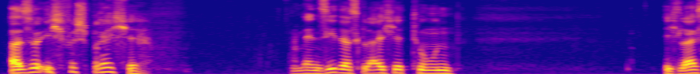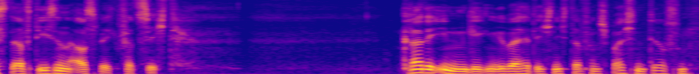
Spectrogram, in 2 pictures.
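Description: A man's voice: on the low side, normal speed, long pauses, no room sound. An actor playing a tormented, self-doubting man of seventy in love, speaking solemn literary German lines in a classic radio play. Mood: grave, pleading. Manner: solemn, literary, declamatory phrasing.

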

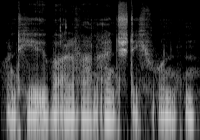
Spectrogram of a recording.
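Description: An actress playing a troubled woman haunted by experiments, in an intimate, breathy, halting radio drama monologue. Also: low voice, little pitch movement, no echo, exaggerated voice. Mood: hushed horror. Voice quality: breathy, whispery. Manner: slow, hushed, halting delivery. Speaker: actor.

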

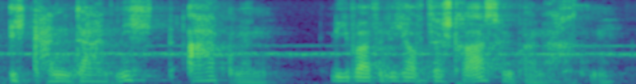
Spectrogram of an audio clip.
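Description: An actor playing an effusive young pupil in a radio drama, speaking in a florid, hesitant, imploring way. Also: male voice, mid-range voice, lively intonation, fast, slight background noise, lightly acted. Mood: desperate pleading. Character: pleading, effusive, insolent young male pupil.

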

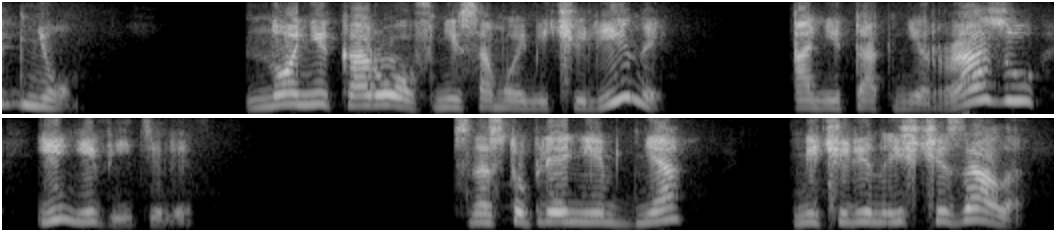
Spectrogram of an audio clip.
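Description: A woman narrating a fairy tale in a lively storytelling manner for an audiobook, slowing down for rhymed passages. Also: high voice, dry recording.

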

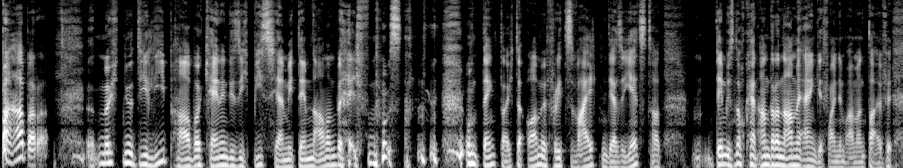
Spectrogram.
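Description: A man's voice: fairly low pitch, animated, moderate pace, few pauses, dry recording, natural voice. An actor playing a jovial, teasing baron and man about town in a German radio play, chatty, with little tag questions. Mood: gleeful, teasing.

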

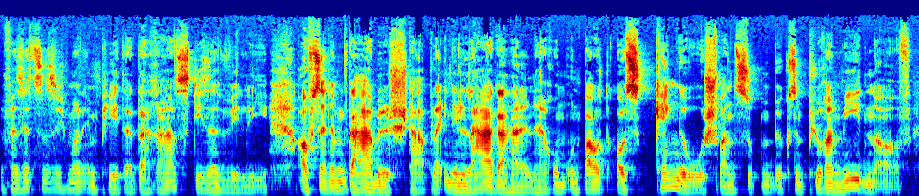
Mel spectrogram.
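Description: Husky, low-voiced, sardonic father. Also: normal speed, few pauses, pushed and bright, exaggerated voice. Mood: evasive. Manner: wordy, sardonic, deflecting, with hesitations. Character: evasive, ironic, verbose father defending his unconventional family. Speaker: actor in a radio play. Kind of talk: dialogue radio play acting in standard German.

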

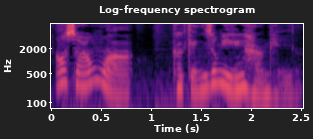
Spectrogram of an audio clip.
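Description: Blunt, lively Cantonese female friend. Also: mid-range voice, moderate pace, breathy edge. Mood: knowing, warning. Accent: Hong Kong Cantonese. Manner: emphatic, mixes in English words. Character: blunt, teasing, know-it-all female friend. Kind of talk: radio drama acting. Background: music.

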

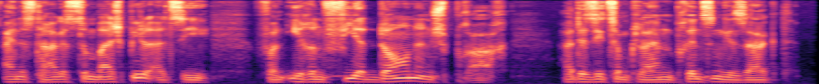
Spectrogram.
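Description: An actor playing a gentle, reflective storyteller, narrating a storybook radio play. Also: male voice, low-pitched, steady tone, a little slow, dry recording, studio quality. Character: reflective adult male narrator recalling a little friend.

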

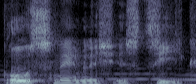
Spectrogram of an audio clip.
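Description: A man reciting the narration of a verse radio play in a measured, solemn way. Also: low-pitched, sing-song, faint music behind.

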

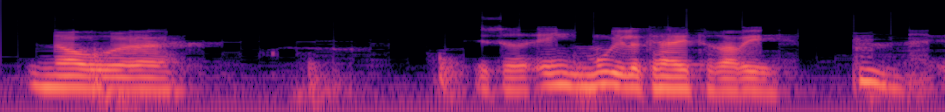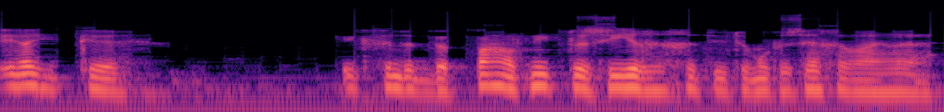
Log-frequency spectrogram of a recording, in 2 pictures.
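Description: Actor as a brusque, cynical army captain. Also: male voice, medium pitch, narrow, tinny audio, natural voice. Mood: awkward, offhand. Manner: hesitant hemming, offhand, dismissive. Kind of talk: 1960s Dutch radio play acting.

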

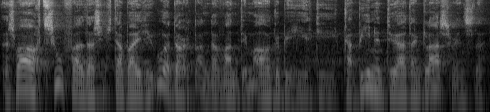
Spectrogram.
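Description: A man acting a guarded, earnest scientist in his fifties, shaken and halting, in a radio play with a very husky, breathy voice. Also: mid-range voice, lively intonation, slight background noise, lightly acted. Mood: shaken, reflective. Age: 50s. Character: 51-year-old male scientist, shaken patient, guarded, earnest. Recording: vintage radio play recording.

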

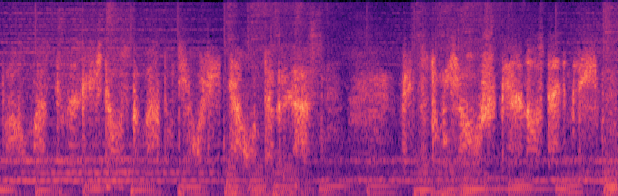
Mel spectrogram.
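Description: A man playing a menacing male phone stalker in a radio crime drama, speaking in a breathy, commanding and taunting whisper. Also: a little fast, sharp tone, faint music behind. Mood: menacing, controlling. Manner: commanding, manipulative, threatening.

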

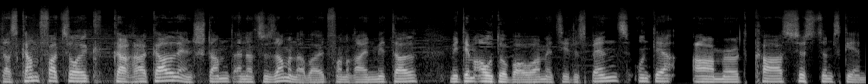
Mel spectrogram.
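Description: Man reading news over music. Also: mid-range voice. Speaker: news presenter and commentator. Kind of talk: scripted news reading with personal asides.

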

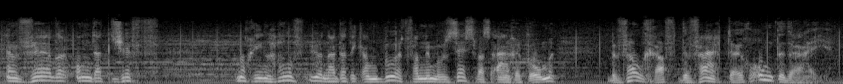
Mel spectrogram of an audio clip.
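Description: An actor playing a calm, thoughtful doctor on a space fleet in a radio drama, speaking in a measured, slightly hesitant, soothing way. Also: male voice, medium pitch, faint music behind, lightly acted. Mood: troubled. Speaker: actor and first-person narrator. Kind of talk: mid-century Dutch radio drama acting.

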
